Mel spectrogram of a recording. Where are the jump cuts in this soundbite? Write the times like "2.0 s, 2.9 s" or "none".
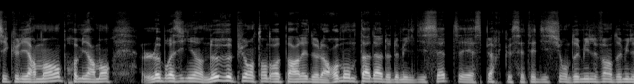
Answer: none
